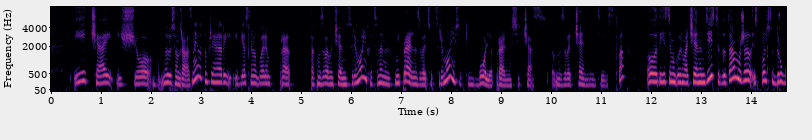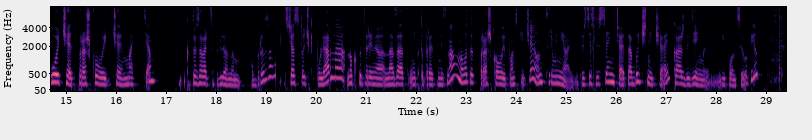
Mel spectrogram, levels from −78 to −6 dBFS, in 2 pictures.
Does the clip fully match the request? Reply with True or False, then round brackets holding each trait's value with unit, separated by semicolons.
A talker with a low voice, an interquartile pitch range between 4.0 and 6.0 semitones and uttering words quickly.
False (205 Hz; 5.2 semitones; 180 wpm)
